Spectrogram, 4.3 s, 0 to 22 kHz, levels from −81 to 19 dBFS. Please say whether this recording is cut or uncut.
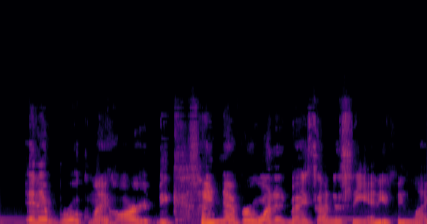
uncut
